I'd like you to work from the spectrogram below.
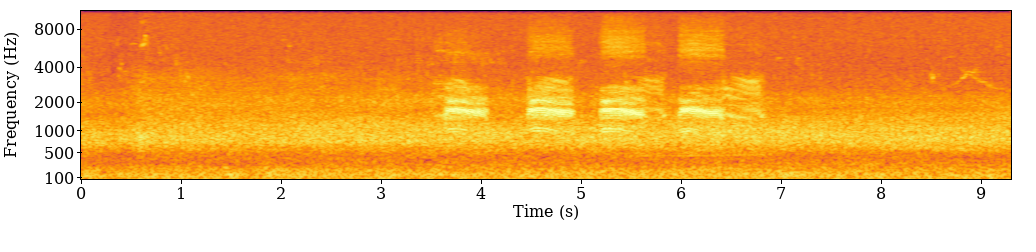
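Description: Hooded crows cawing in the early morning, a rhythmic series of four harsh caws at mid distance, rising out of a steady low outdoor rumble and then fading back to quiet.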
